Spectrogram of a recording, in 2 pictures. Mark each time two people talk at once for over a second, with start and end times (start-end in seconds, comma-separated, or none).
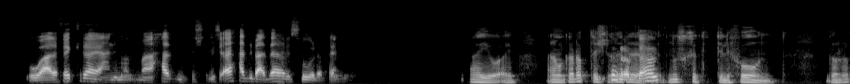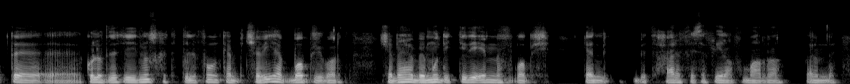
none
